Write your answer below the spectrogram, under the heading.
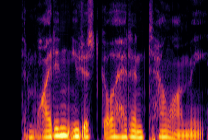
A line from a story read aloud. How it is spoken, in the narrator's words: asked, more quietly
